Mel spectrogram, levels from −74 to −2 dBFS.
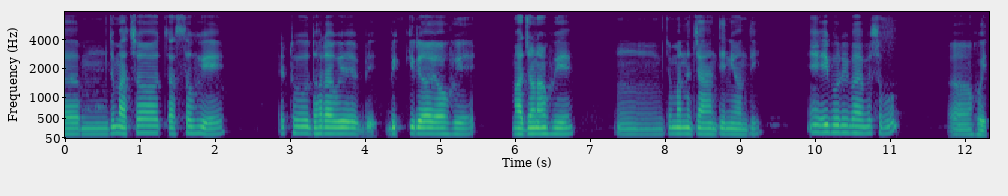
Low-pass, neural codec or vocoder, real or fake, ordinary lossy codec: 7.2 kHz; none; real; none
